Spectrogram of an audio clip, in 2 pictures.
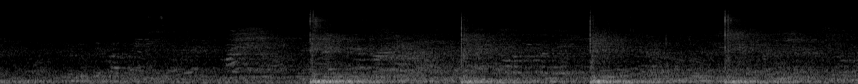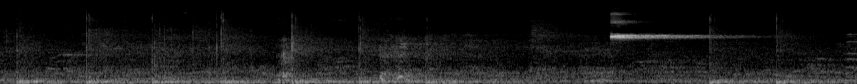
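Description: Young girls chat and call out nearby.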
